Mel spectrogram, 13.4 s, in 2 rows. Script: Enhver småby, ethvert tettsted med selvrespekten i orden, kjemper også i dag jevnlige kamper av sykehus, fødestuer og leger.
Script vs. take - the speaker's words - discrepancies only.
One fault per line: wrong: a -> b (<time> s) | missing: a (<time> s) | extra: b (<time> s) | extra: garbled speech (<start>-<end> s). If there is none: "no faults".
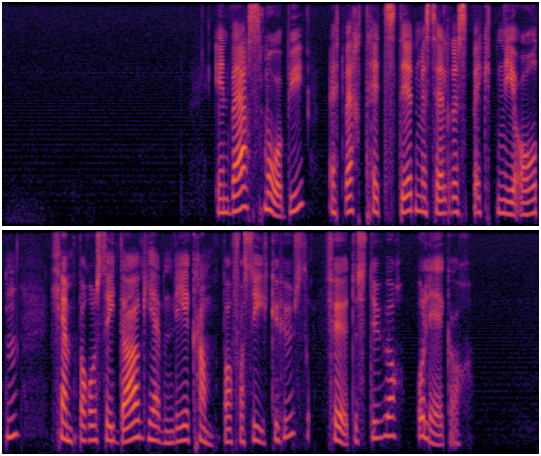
wrong: av -> for (9.6 s)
